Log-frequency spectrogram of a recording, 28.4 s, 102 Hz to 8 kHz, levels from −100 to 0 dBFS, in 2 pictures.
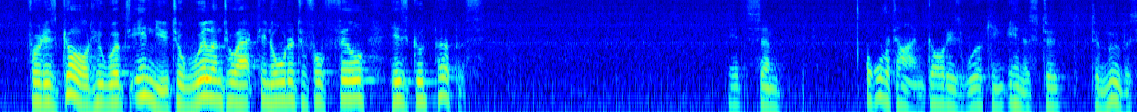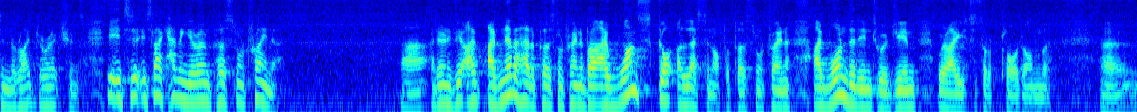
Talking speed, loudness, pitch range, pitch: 175 wpm, -48 LUFS, 125-165 Hz, 150 Hz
